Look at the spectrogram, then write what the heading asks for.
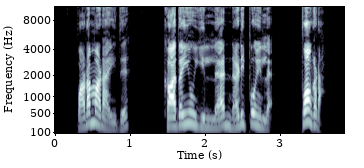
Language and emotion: Tamil, angry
